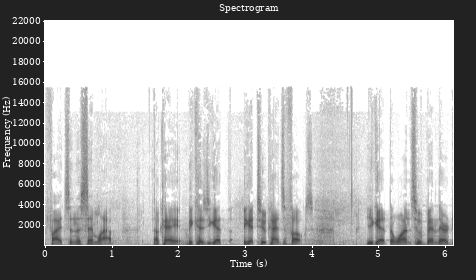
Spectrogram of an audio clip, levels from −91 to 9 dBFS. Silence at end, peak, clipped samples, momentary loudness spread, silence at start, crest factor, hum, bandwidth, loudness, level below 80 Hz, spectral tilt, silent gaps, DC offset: 0.05 s; -2 dBFS; under 0.1%; 13 LU; 0 s; 22 dB; none; 15.5 kHz; -22 LUFS; -46 dBFS; -5 dB/octave; none; under 0.1%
